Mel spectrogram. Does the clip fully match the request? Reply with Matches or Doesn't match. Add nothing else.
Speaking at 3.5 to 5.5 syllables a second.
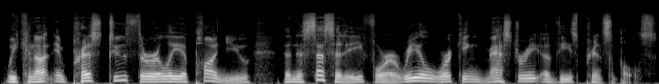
Matches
